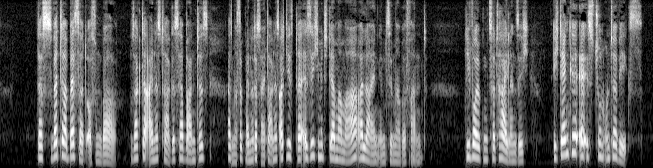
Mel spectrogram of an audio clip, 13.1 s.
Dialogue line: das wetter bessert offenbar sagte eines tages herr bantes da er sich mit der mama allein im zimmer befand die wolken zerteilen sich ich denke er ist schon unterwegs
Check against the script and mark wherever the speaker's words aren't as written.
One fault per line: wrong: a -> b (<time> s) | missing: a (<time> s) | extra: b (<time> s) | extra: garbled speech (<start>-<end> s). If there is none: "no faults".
extra: garbled speech (4.6-5.9 s)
